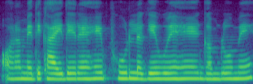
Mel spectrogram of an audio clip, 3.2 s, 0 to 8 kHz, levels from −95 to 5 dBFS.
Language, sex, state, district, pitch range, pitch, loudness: Hindi, female, Madhya Pradesh, Bhopal, 200-210 Hz, 200 Hz, -16 LUFS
